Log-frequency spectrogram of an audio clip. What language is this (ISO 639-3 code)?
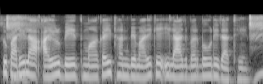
hne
